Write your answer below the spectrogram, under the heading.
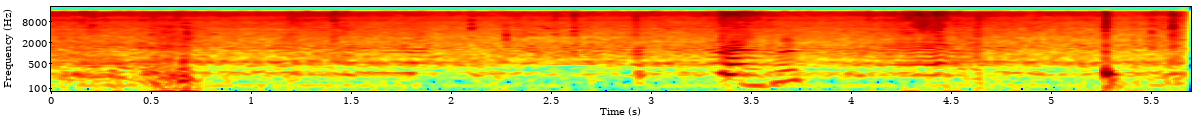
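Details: Honey bees humming in a steady, droning buzz with a low, even tone and faint wavering overtones, broken by a few soft knocks and thumps.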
